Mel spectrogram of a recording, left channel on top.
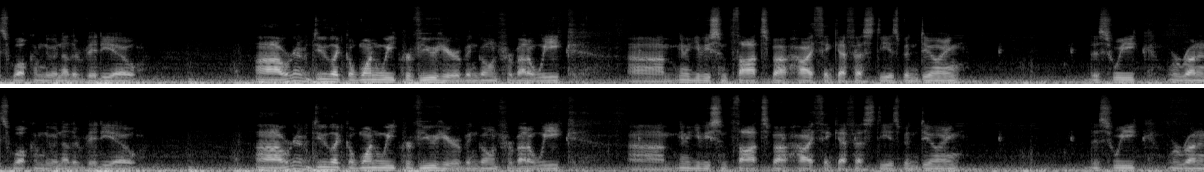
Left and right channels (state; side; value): normal; both; correlation 0.88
